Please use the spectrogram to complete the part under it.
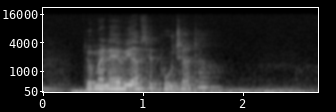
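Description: A young man speaks with feeling, close by.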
